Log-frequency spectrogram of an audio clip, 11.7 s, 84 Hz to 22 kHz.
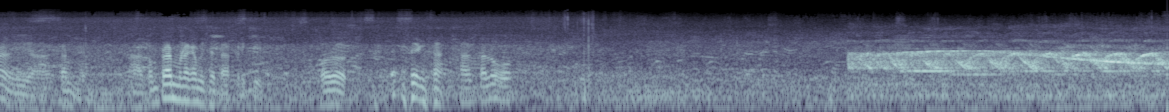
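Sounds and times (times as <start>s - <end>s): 
speech: 0.0s - 6.0s, 8.5s - 9.8s
steady hum of street traffic: 0.0s - 11.6s
emergency vehicle siren in a London street: 8.5s - 11.6s.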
